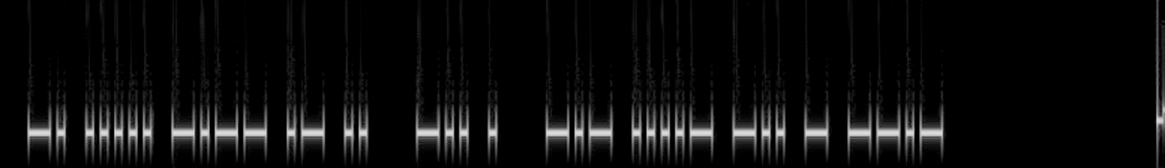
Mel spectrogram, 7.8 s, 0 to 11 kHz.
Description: Morse code, heard as a keyed tone, about 25 wpm, 700 Hz. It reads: N5YAI DE K4DTQ
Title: USA Callsign DE Callsign 25wpm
